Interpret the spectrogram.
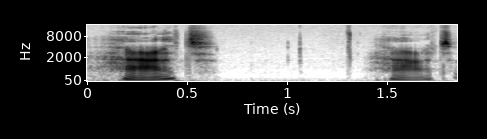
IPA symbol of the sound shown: æ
